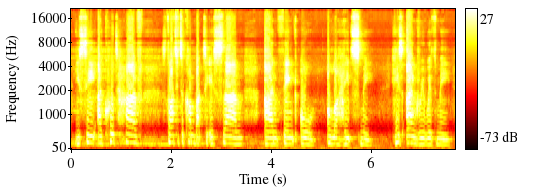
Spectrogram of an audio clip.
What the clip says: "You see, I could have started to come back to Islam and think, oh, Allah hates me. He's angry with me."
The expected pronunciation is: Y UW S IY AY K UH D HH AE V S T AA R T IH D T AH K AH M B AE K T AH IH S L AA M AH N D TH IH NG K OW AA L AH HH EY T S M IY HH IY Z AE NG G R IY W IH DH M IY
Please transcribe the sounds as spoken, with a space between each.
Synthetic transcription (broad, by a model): Y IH S IY AY K UH D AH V S T AA R T IH D T AH K AH M B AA K T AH IH S L AA M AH N TH IH NG K OW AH L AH HH EY T S M IY HH IY Z AE NG G R IY W IH DH M IY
